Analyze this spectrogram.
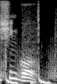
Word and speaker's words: Xingu: o embra MB 121 Xingu pronunciasse xingou é uma aeronave biturbo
